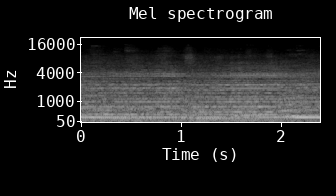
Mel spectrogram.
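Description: Two violins playing together in long, sustained bowed notes.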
